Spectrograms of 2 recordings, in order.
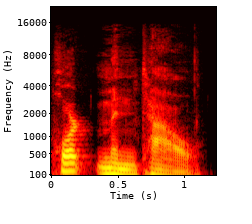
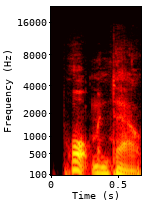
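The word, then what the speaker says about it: portmanteau: finally converted you onto it now let me pronounce it properly portant Tower Portman Port manow Port manow yeah okay so what port is where ships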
